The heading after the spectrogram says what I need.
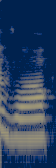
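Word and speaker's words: walk: के एल और के एल के में एल साइलेंट है। वालक, टालक, चालक, यलक नहीं पढ़ेंगे। यहां एल साइलेंट है। वॉक, टॉक, चॉक और योक।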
